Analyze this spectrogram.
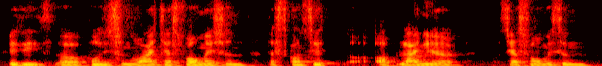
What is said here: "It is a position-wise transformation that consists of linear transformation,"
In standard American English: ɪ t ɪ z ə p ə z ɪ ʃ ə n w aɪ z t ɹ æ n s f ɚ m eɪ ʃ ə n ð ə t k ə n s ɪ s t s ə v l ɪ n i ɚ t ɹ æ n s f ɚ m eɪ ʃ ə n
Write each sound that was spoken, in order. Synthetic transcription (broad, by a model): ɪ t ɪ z ə p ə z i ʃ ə n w aɪ t ɹ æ n s f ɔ m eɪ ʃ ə n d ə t k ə n s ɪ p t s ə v l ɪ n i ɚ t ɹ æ n s f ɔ m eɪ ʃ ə n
